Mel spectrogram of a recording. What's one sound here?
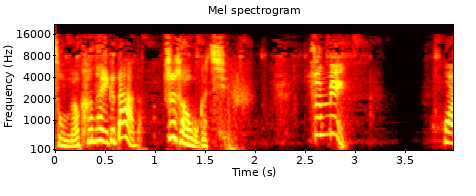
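A young woman speaks calmly and closely.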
